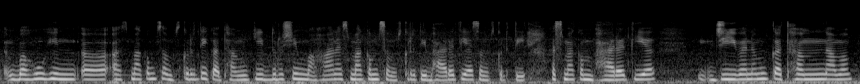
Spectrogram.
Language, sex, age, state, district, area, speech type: Sanskrit, female, 18-30, Maharashtra, Wardha, urban, spontaneous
